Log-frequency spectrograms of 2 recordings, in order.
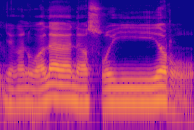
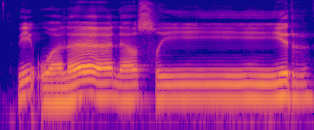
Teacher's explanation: Pada lafal sir rnya dibaca tipis, jangan dibaca tebal.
